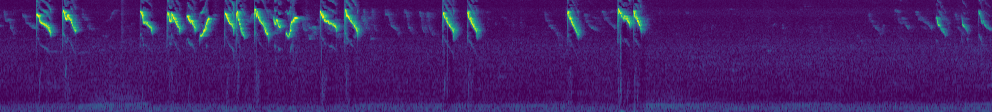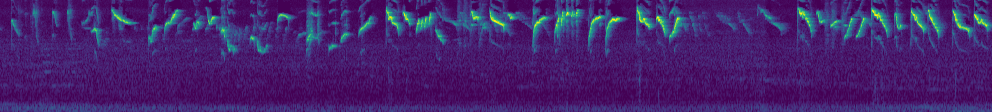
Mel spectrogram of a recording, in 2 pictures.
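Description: White-eye (pleci) singing in the ngalas style: quick bursts of high, thin chirps, breaking off for a few seconds about a third of the way through, then a longer, denser twittering run and a last cluster of chirps near the end.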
